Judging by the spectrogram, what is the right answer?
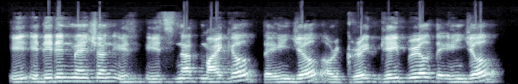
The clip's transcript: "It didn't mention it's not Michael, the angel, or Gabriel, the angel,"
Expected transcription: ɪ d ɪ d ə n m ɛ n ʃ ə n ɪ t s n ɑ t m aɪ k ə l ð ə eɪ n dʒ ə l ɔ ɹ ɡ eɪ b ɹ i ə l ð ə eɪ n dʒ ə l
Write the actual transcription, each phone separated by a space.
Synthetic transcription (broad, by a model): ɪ d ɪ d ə n m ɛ n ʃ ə n ɪ t s n ɑ t m aɪ k ə l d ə eɪ n dʒ ə l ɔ ɹ ɡ eɪ b ɹ i ə l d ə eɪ n dʒ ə l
